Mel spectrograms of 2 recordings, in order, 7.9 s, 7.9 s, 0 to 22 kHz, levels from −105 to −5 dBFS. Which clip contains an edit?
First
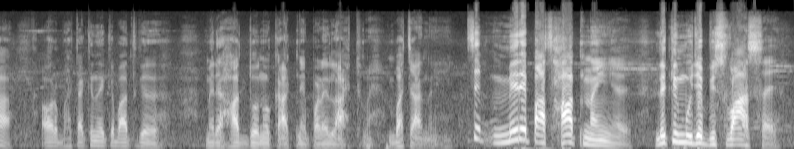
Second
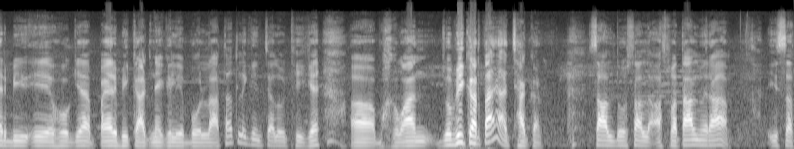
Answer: first; 1 cut; at 4.7 s

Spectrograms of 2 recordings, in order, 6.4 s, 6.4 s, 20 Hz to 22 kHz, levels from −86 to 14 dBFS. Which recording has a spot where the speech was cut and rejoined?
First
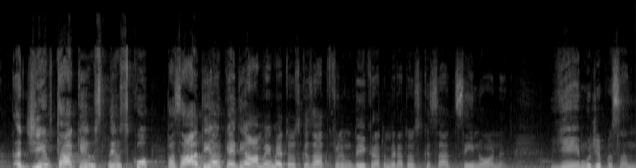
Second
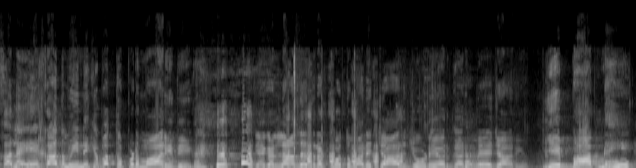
second; 1 cut; at 5.4 s

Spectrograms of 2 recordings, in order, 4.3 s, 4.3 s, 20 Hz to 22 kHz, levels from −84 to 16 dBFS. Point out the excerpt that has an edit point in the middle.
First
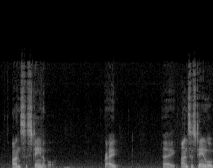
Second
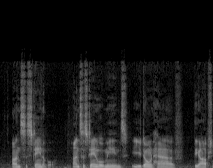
second; 2 cuts; at 1.4 s, 2.6 s

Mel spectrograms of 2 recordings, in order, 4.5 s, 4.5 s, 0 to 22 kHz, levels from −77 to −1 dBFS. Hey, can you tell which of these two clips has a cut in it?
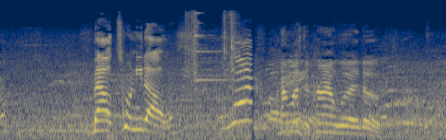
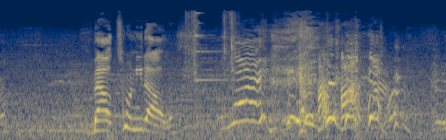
first; 1 cut; at 2.5 s

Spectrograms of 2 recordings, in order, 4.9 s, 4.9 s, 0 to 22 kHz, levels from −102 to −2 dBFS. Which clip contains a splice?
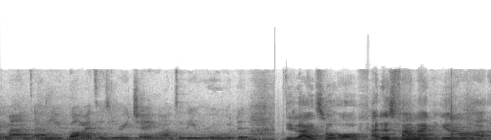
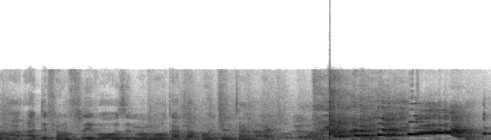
first; 2 cuts; at 2.7 s, 3.6 s

